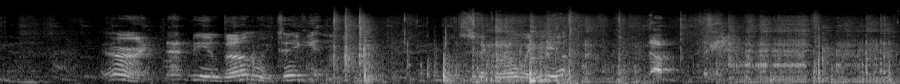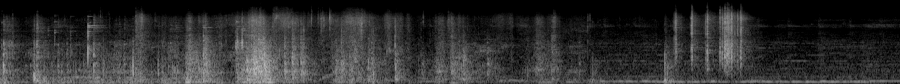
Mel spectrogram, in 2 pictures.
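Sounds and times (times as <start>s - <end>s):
mooring gear clattering: 0.7s - 16.6s
scraping rush: 1.3s - 16.5s
quick run of clicks: 15.7s - 16.6s.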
